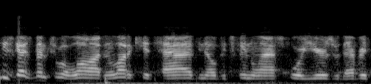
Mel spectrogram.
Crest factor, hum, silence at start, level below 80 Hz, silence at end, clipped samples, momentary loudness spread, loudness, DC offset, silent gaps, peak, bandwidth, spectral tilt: 18 dB; none; 0 s; -52 dBFS; 0.05 s; under 0.1%; 10 LU; -21 LUFS; under 0.1%; none; -4 dBFS; 10 kHz; -3.5 dB/octave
